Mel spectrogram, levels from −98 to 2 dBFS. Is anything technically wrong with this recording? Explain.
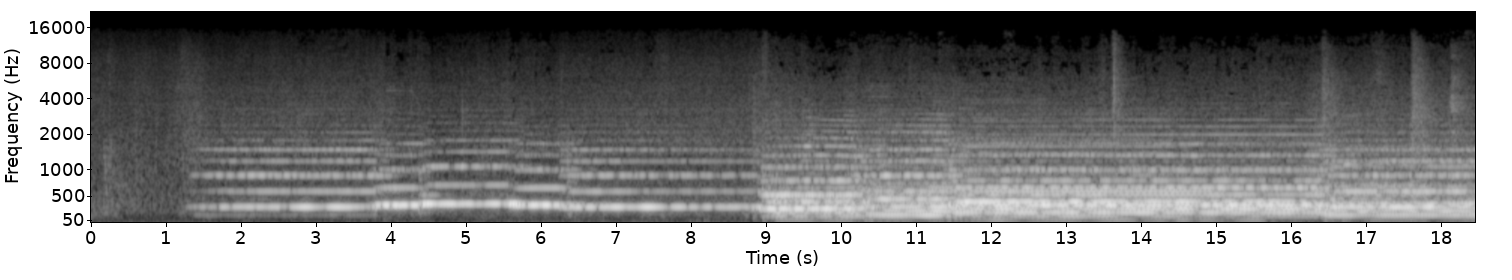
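No, nothing technically wrong can be heard here, and the signal stays steady and intact throughout the recording.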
